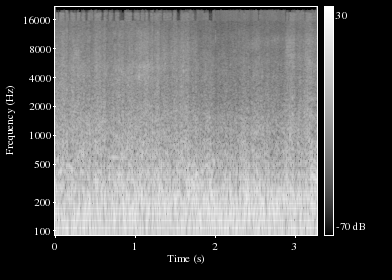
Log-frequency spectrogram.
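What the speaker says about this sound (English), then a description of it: "The ocean should be right underneath of us because I can hear the waves." Pacific Ocean waves washing beneath Santa Monica Pier, a steady loud low rumble of surf mixed with heavy wind buffeting the microphone, no voices.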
